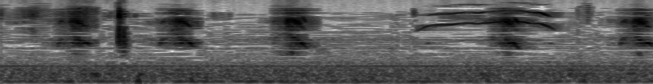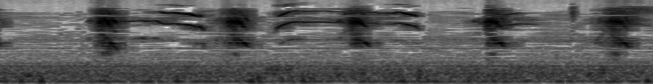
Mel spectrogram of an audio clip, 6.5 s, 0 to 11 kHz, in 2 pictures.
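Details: Peregrine falcon at a nest in Helmond, 19 April 2017, as eggs hatch and the first food is delivered to two young: harsh, raspy calls in an irregular series, some drawn into thin wails, over low traffic rumble.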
